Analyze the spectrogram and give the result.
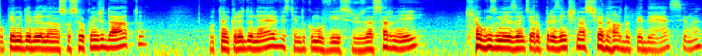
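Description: A man's dark, mellow voice at a moderate pace with ordinary pitch variation. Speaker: political science professor and author. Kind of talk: interview about his book.

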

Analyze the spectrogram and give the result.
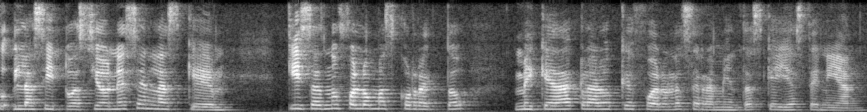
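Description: A woman talks at a moderate pace in a fairly high voice with ordinary pitch variation. It is an unremarkable speaking voice. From Mexico, Reynosa, Tamaulipas. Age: 30s. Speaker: entrepreneur. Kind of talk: interview.

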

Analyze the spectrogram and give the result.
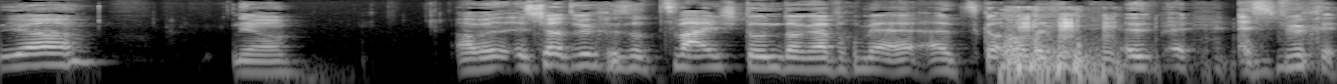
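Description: A man's high voice with an animated tone and ordinary pitch variation, at a fairly slow pace with long, frequent pauses. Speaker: podcast host. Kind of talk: casual chat.

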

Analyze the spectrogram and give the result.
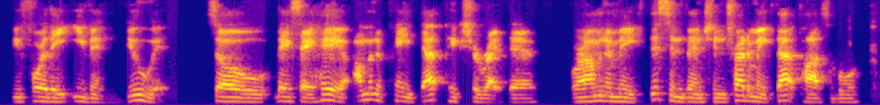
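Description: A man with an American accent talks at a moderate pace and a medium pitch. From Texas, San Antonio West Side. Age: 20s. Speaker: accountant and entrepreneur. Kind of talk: casual interview. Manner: animated.

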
